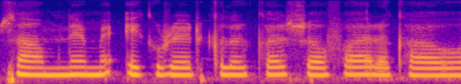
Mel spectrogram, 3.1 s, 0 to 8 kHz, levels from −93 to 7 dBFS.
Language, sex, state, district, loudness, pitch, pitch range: Hindi, female, Jharkhand, Deoghar, -13 LUFS, 230 Hz, 225-235 Hz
